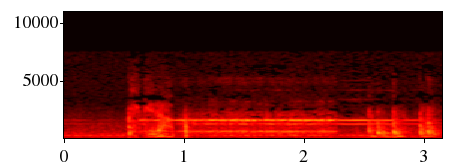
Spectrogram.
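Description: telephone bell ringing

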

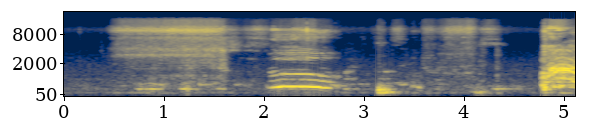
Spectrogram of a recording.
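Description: coughing

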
